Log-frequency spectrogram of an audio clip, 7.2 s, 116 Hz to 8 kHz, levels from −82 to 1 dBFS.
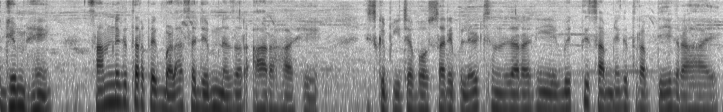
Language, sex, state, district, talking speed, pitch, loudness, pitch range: Hindi, male, Bihar, Purnia, 265 wpm, 120 Hz, -18 LUFS, 115-130 Hz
